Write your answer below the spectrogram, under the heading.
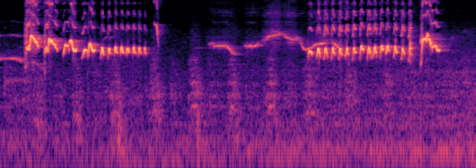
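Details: Oriental magpie-robin song meant to provoke a rival: a fast train of sharp, ringing whistled notes, then a drawn-out wavering whistle, and another rapid run of bright repeated notes ending in a rising flourish.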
